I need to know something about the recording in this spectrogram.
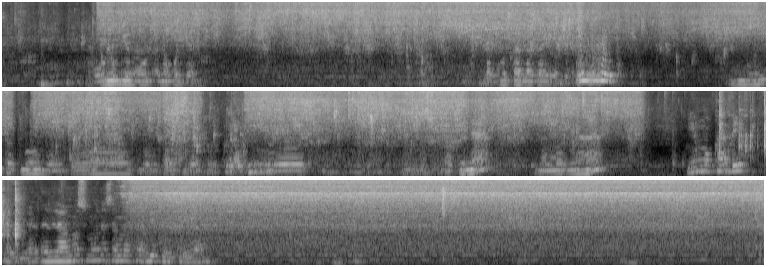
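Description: Water sprays from a shower hose with a steady hiss.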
